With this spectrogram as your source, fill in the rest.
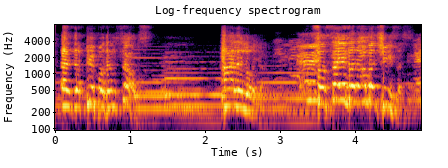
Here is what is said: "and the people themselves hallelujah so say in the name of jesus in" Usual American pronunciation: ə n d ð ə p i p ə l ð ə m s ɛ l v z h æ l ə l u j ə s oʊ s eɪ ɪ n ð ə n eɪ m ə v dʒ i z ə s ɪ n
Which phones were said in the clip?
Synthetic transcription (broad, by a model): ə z ð ə p i p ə l ð ə m s ɛ l v z h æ l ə l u j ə s oʊ s eɪ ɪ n ð ə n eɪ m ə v dʒ i z ə s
